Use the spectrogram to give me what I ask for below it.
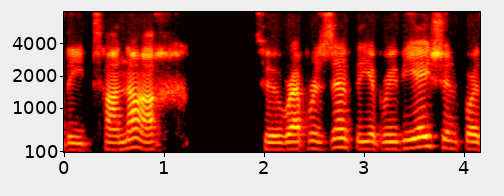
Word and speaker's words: Tanakh: one torahim kituvium creates an abbreviation that is pronounced Tana so in Hebrew the Jewish the Bible is called the Tanakh to represent the abbreviation for the three sections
